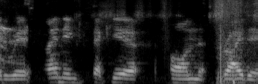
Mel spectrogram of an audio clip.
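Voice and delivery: ordinary talk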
